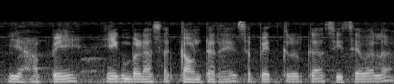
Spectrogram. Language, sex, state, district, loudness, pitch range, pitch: Hindi, male, Uttar Pradesh, Lalitpur, -21 LUFS, 120-130 Hz, 125 Hz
